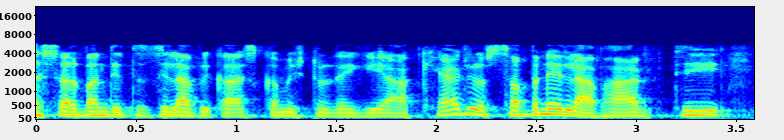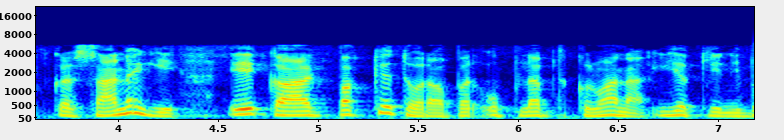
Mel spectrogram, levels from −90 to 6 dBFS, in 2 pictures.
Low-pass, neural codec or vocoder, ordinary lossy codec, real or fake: 5.4 kHz; codec, 16 kHz, 8 kbps, FunCodec, trained on LibriTTS, 25 frames a second; none; fake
